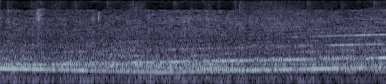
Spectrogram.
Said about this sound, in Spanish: Las sirenas han sonado en Tel Aviv y en Jerusalén en las últimas horas.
